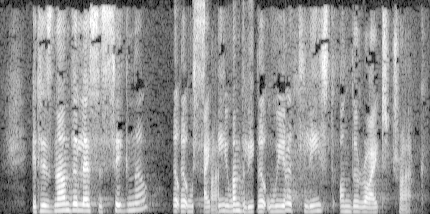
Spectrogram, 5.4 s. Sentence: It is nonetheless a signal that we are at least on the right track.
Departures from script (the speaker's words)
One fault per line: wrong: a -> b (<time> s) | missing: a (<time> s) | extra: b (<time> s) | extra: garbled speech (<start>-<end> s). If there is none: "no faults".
extra: garbled speech (2.2-3.2 s)
missing: are (3.6 s)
